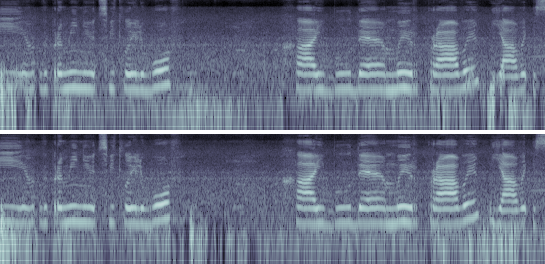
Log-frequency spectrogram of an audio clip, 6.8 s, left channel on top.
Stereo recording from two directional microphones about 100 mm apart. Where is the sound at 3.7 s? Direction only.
30° left (ahead or behind).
